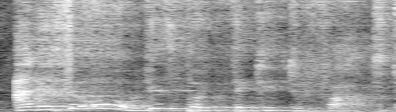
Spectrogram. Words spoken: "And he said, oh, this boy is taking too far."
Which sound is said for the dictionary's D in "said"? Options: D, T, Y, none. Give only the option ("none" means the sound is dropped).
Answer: none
